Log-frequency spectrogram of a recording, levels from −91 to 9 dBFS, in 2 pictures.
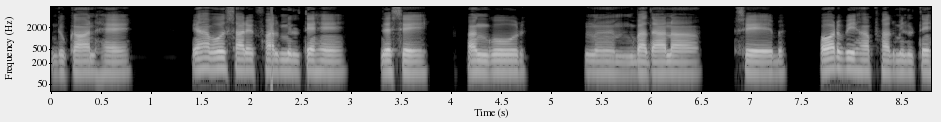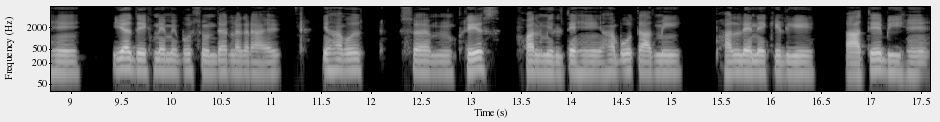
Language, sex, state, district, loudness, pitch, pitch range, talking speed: Hindi, male, Bihar, Jahanabad, -24 LUFS, 115 Hz, 110-120 Hz, 145 wpm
